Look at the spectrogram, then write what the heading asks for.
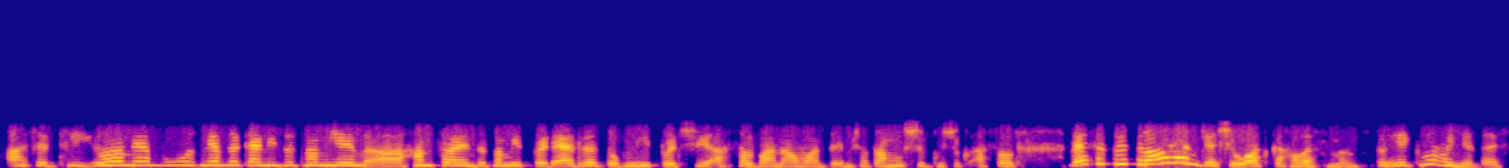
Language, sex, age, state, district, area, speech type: Kashmiri, female, 30-45, Jammu and Kashmir, Ganderbal, rural, conversation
